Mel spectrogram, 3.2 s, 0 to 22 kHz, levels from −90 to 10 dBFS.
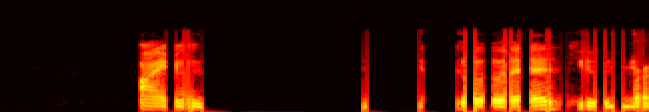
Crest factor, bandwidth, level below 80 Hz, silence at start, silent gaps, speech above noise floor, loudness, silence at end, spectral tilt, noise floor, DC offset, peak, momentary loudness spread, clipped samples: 18 dB; 7.6 kHz; -48 dBFS; 0.7 s; 1.52-1.80 s, 2.20-2.24 s; 65 dB; -18 LUFS; 0 s; -6.5 dB/octave; -82 dBFS; under 0.1%; -2 dBFS; 22 LU; under 0.1%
